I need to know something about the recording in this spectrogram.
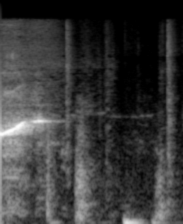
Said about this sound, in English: That's definitely fireworks.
